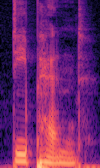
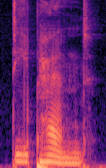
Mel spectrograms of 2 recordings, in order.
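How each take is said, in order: No difference in how they are said.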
